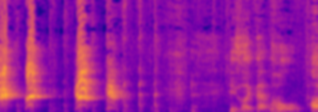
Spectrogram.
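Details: Playing terrier puppies from Toomevara Terriers romp with a child named Maeve indoors; several sharp high yaps in the first two seconds, then people talking over the scuffle, a final yap at the end.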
